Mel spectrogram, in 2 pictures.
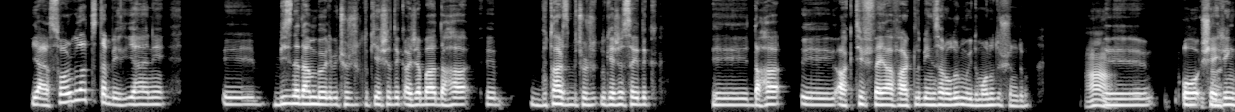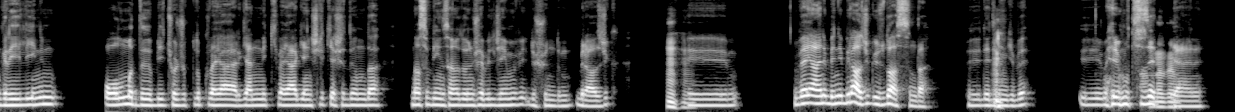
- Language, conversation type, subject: Turkish, podcast, En iyi seyahat tavsiyen nedir?
- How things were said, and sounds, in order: tapping; chuckle; other background noise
